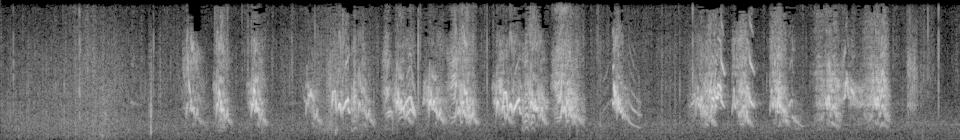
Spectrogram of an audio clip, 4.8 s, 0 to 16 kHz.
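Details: Sparrows gathering at a shrine on 1 January 2024 to be fed: a rapid, busy burst of high bright chirps, many birds calling in quick overlapping runs for about four seconds.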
